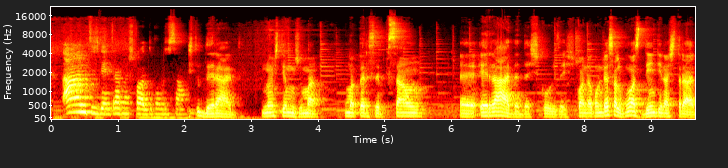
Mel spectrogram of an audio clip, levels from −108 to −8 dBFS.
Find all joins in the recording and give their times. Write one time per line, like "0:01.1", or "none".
0:02.1
0:07.8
